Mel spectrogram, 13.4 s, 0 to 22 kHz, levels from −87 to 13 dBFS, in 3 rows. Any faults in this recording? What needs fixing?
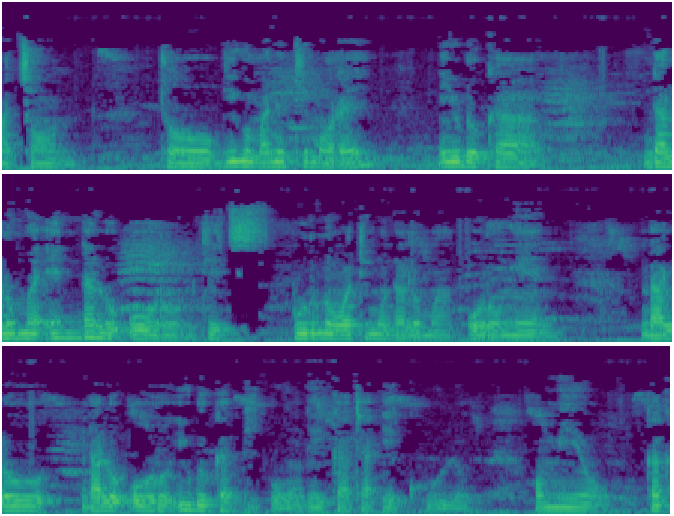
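Throughout the speech, an MP3 encoder likely short of bits, which fits a low bitrate around 40 kbps, has removed everything above 15.3 kHz and let weak frequency lines switch on and off between frames, giving plainly audible watery, swirly artefacts and smeared attacks. Encoding at a higher bitrate, or keeping a lossless master, would prevent it.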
